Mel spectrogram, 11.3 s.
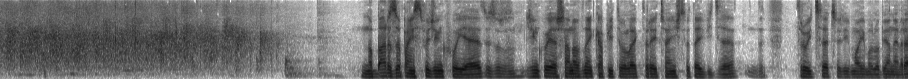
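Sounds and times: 
audience applause: 0:00.0 - 0:03.6
speech: 0:04.5 - 0:11.3.

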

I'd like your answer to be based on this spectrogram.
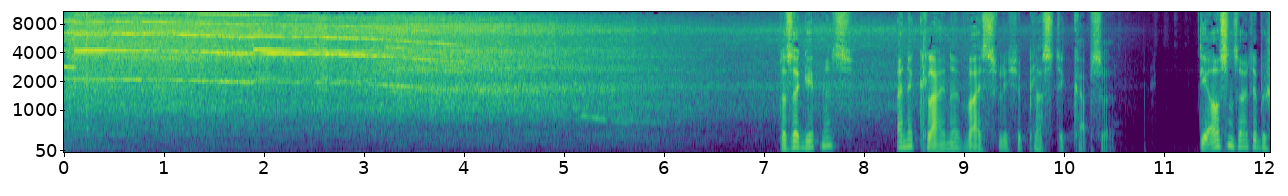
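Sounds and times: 
faint high whistling tones of heat press: 0:00.0 - 0:09.9
heat press compressing a substance in a metal mould: 0:00.0 - 0:10.5
speech: 0:07.2 - 0:10.6, 0:11.4 - 0:12.0.

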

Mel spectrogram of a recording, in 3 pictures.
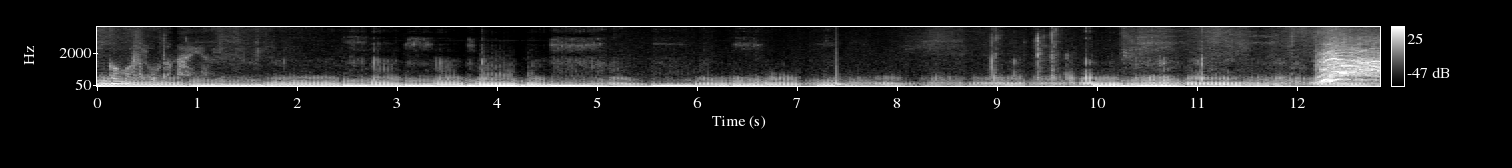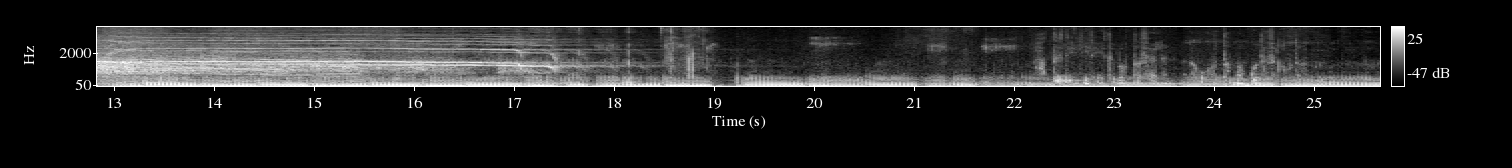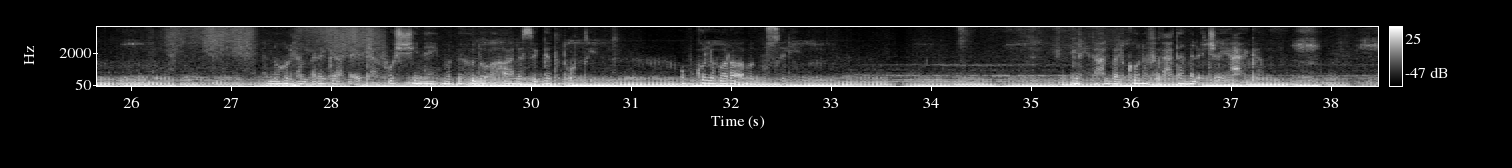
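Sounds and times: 
cat breathing and purring in a room: 0:00.0 - 0:38.4
speech: 0:00.2 - 0:00.6
drawn-out high cat cry: 0:12.2 - 0:19.2.

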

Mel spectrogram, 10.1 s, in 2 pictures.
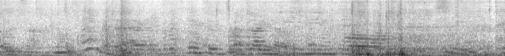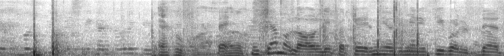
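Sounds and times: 
murmur of voices: 0:00.0 - 0:10.0
speech: 0:02.2 - 0:04.0, 0:05.0 - 0:10.0
chair scraping as someone pulls it up to sit: 0:02.8 - 0:08.7.

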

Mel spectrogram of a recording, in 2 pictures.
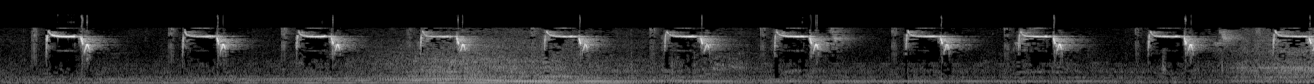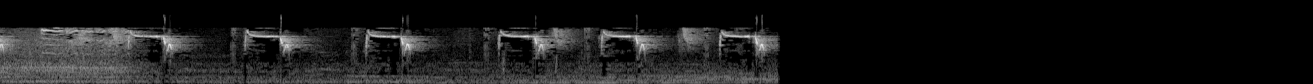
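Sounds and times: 
prinia song with sharp high chirped phrases and trilled passages: 0:00.3 - 0:21.0.

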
